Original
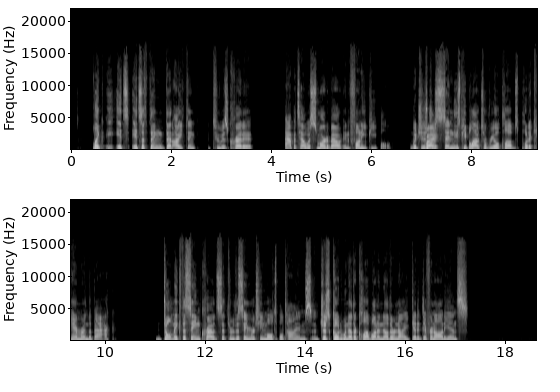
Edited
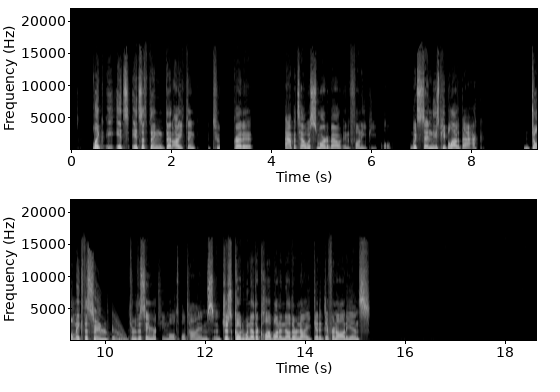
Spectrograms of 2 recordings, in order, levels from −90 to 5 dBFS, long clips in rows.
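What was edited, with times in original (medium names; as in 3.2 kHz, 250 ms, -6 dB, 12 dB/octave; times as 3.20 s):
2.97–3.27 s: mute
4.80–6.26 s: fade out linear
6.92–7.34 s: delete
8.14–9.68 s: delete
11.58 s: tape stop 0.85 s
12.97–14.10 s: fade in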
